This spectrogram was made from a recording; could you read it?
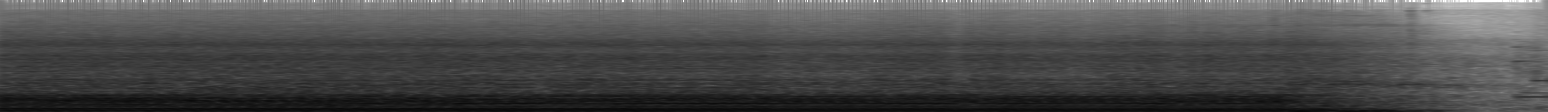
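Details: Subaru STI started after clearing a code suspected to be cam sensor, AVCS solenoid, wiring or timing: engine settles into a steady, even idle hum with no knock or tick, then shuts off cleanly; sounds healthy.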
